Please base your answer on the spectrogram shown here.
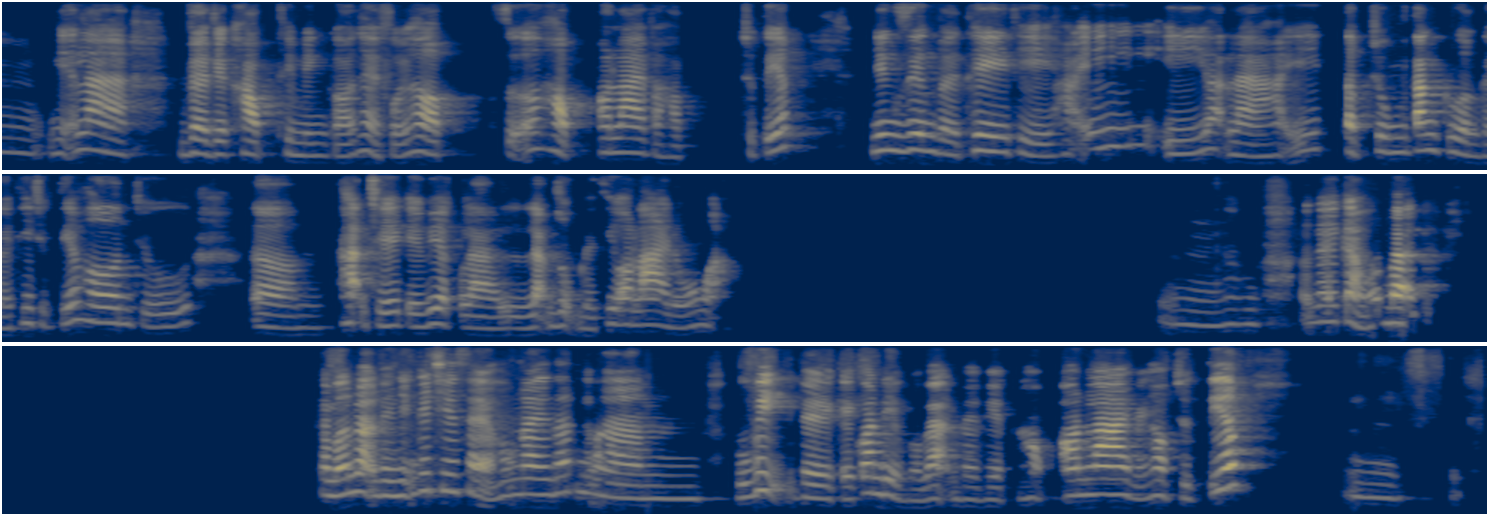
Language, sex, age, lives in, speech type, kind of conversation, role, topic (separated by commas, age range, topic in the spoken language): Vietnamese, female, 30-34, Vietnam, conversation, podcast, host, Bạn nghĩ thế nào về việc học trực tuyến so với học trực tiếp?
